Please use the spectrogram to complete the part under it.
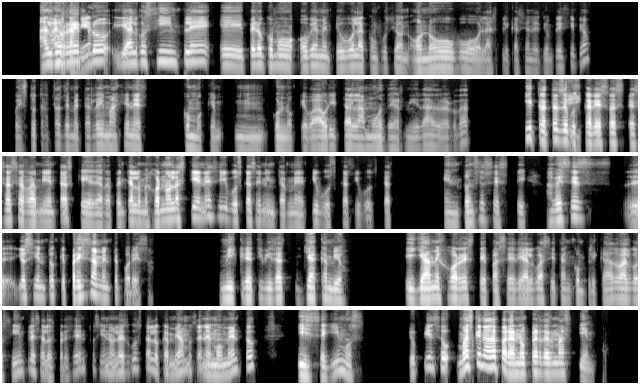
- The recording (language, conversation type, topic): Spanish, podcast, ¿Cómo ha cambiado tu creatividad con el tiempo?
- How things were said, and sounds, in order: none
